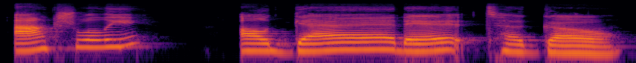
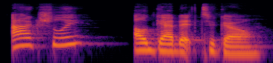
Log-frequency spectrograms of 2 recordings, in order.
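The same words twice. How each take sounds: First: The sentence is spoken slowly. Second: The sentence is spoken quickly. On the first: "Now I'll say it slow" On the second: "Now fast"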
